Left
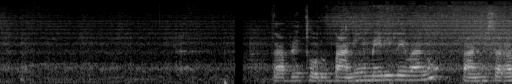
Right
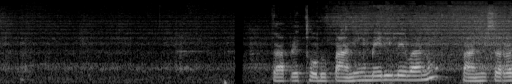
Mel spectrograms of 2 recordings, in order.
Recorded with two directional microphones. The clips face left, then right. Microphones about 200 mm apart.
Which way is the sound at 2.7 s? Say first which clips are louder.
Right 6 dB; 50° right (ahead or behind).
